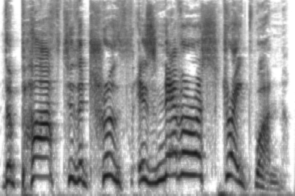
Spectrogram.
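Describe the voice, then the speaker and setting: A ruthless game villainess, high and forceful. She is imperious and theatrical, drawing out her taunts slowly with wide swings in pitch. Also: very animated, full character voice. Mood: cool taunting. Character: arrogant, ruthless female villain fighter, scornful and fervent. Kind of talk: scripted video game combat lines.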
